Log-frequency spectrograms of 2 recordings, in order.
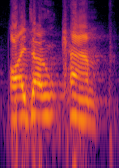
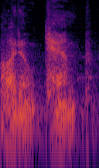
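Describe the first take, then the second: First: Sassy refusal. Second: Low, flat, final no; a wife putting her foot down, softer; a hint of a stern wife, hands on hips; hands-on-hip refusal. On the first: Pretend. Wife refusing, hands on hip. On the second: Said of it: "the hands going on the hip".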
